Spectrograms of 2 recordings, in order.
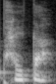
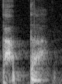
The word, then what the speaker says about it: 밟다: 그니까 밥다 오 다요 밥이 맞습니다 많이 잘못 발음하고 있는 경우들이 되게 많죠 여기를 발 여기를 밥다 이렇게 되는데 여기를 밝다 이렇게 잘못 바른는 경우들 있는데 사실 밟다가 맞습니다 밥다 자 그리고이 바다가 다른 말과 결합 아 널다가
